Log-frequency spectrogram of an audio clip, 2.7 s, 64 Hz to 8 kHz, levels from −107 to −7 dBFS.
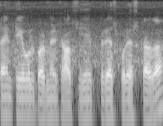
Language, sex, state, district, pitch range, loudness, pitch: Garhwali, male, Uttarakhand, Tehri Garhwal, 90-95 Hz, -22 LUFS, 95 Hz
